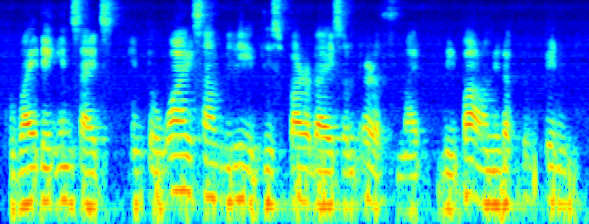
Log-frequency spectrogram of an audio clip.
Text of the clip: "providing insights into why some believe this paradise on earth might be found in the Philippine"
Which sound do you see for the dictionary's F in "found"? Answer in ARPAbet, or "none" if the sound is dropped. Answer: P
